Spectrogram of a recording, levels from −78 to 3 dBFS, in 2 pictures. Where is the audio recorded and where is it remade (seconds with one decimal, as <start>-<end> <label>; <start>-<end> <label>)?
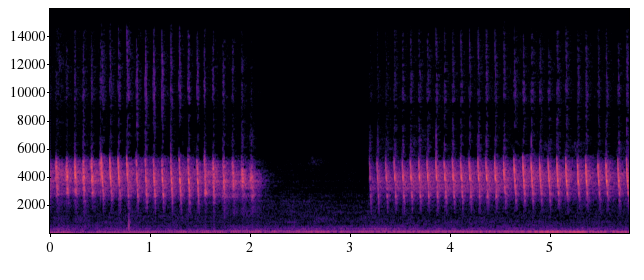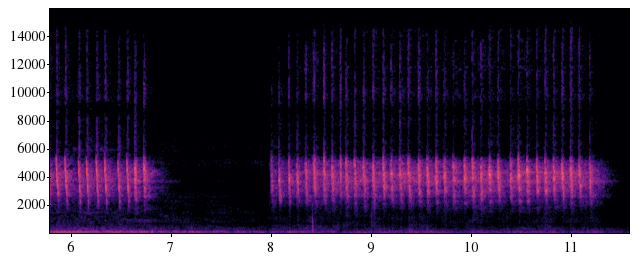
0.0-0.5 remade; 0.5-1.5 recorded; 1.5-3.1 remade; 3.1-6.6 recorded; 6.6-11.6 remade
